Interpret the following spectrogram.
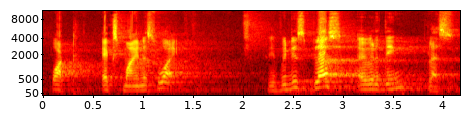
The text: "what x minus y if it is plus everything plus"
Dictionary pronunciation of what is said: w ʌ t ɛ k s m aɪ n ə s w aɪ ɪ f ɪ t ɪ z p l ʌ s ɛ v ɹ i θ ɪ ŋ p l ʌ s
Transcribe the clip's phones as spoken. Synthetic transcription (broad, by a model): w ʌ t ɛ k s m aɪ n ə s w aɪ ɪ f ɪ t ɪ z p l ʌ s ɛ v ɹ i t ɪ ŋ p l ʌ s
